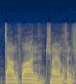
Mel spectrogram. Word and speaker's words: Don Juan Triumphant: It's Don Juan Triumphant for me as well, Bruce. – Beautifully pronounced there. – Thank you very much. – Little French lesson.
